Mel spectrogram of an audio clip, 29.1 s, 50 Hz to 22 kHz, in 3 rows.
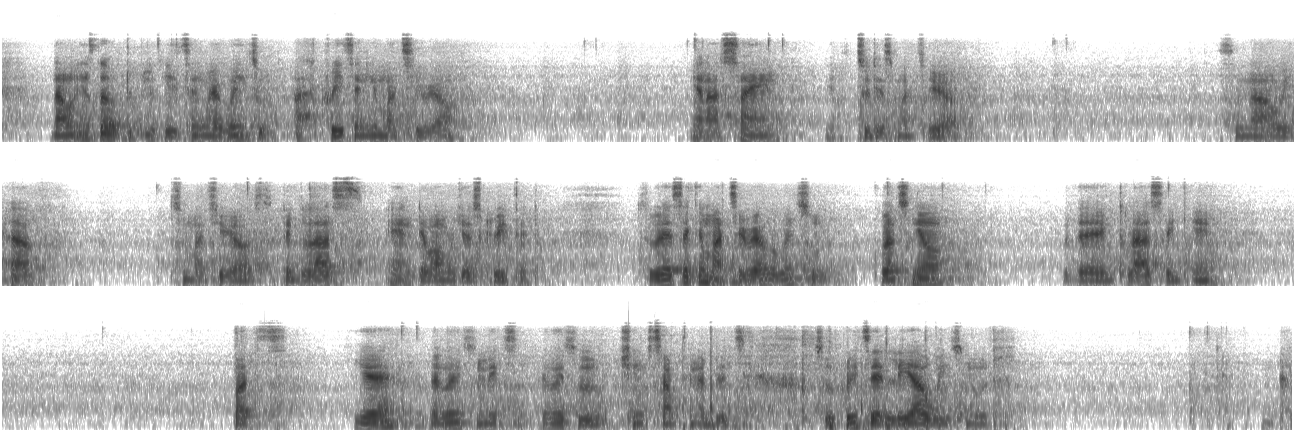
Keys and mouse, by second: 0.5 middle click, 4.1 middle click, 5.6 middle click, 8.8 Tab, 10.6 click, 16.0-16.8 drag, 18.2-19.9 drag, 21.2 KP_1, 22.3 KP_1, 23.0 KP_1, 24.5 shift+a, 28.5 shift+a.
